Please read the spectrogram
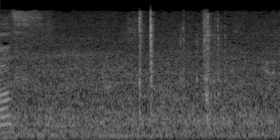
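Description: Steady background din of a busy exhibition hall, with a few light clicks about a second in and again at about a second and a half.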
